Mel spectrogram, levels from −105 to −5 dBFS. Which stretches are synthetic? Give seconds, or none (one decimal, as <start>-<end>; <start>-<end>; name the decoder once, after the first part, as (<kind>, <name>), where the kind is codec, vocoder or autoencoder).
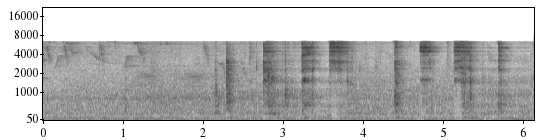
2.9-3.8 (codec, SNAC); 5.3-6.1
